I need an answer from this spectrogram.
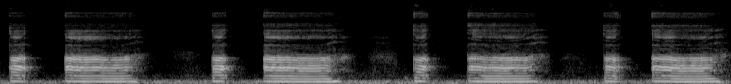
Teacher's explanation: you kind of chop off the the sound and then open it back up again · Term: glottal stop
